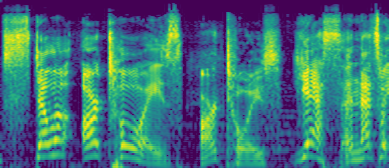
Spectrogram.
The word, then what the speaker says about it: Artois: They changed the pronunciation to make it sound fancy. But if you look at it, the spelling is A-R-T Ois. Ois? So they wanted to spell the toys T-O-I-S. So it's A-R Toys.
